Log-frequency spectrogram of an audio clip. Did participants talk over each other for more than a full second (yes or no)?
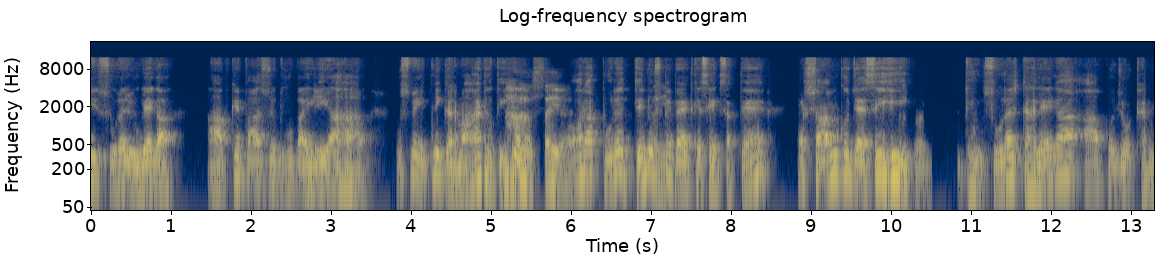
no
